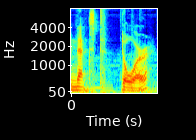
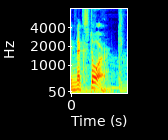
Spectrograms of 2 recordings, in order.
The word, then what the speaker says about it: next door: when the sound disappears you see a t or a d in a in a word but we don't pronounce it clearly for example the first one is next door but we don't say next door we say next door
